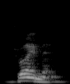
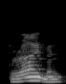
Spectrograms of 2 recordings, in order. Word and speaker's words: Drymen: you trying to say rope pronounces the small town of dremen like two words dry man and mixed with his accent the scots are left lost for any ability to assist the scots say drymen like bremen so after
